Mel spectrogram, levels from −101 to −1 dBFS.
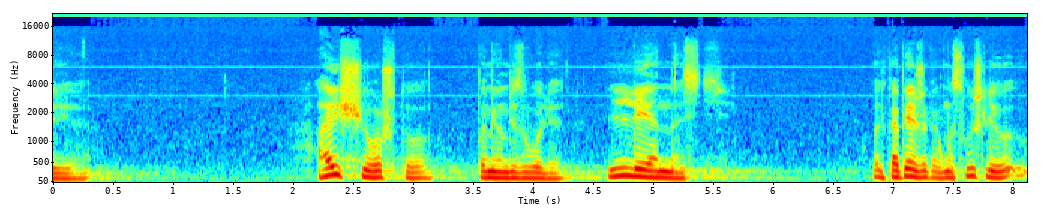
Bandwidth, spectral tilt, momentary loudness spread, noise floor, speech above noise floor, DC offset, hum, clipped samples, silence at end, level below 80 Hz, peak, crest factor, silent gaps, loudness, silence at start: over 20 kHz; -7 dB/octave; 17 LU; -46 dBFS; 32 dB; under 0.1%; none; under 0.1%; 0 s; -60 dBFS; 0 dBFS; 16 dB; none; -16 LUFS; 0 s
